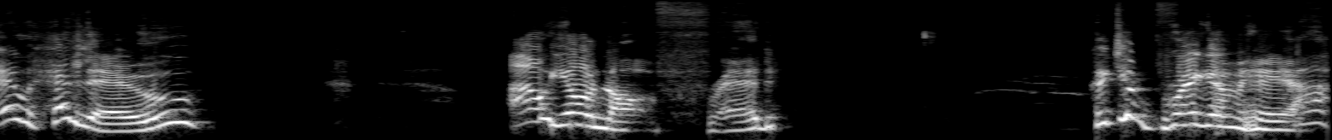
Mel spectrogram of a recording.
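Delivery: very high, loud tiny skeleton creature voice. A little skeleton thing looks up at the visitors and speaks, in a little skeleton voice. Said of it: "the little skeleton thing looks up. He goes".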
